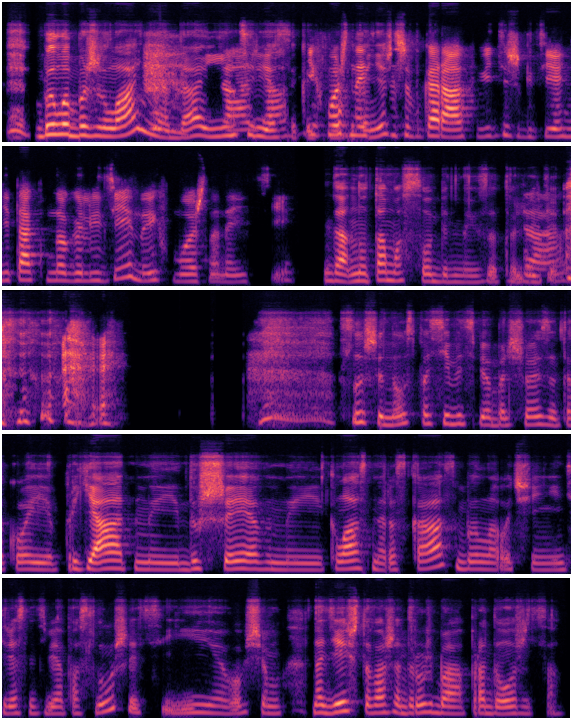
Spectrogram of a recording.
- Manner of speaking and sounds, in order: chuckle; tapping; chuckle
- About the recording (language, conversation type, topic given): Russian, podcast, Встречал ли ты когда-нибудь попутчика, который со временем стал твоим другом?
